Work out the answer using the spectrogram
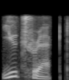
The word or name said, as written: Utrecht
